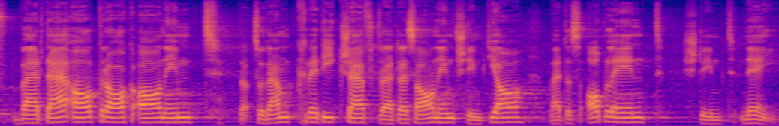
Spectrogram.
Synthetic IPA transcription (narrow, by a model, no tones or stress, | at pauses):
væːɾd̥æːʔɑːtɾɑːɡ̥ɑːnɪmtt͡sudɛmkʰrɛdit̚kʃæftvæːɾdɑsɑːnɪmtʃtɪmtjɑːvæ̰ːɾd̥ɑsʔɑb̥leːnt | ʃtɪmtnɛɪ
